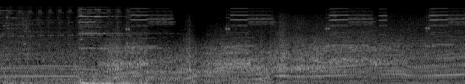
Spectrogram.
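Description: Tyres screech as a car drifts through a corner.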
